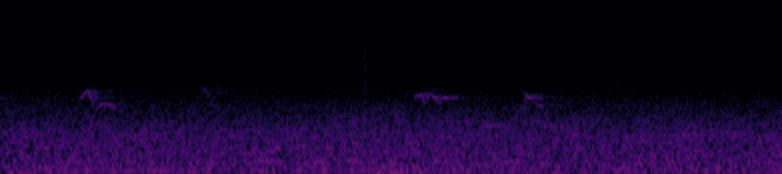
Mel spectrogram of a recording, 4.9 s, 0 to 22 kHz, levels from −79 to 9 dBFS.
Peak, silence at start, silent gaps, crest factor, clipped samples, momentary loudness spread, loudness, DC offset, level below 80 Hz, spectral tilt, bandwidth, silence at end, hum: -42 dBFS; 0 s; none; 14 dB; under 0.1%; 2 LU; -56 LUFS; under 0.1%; -64 dBFS; -5 dB/octave; 16 kHz; 0 s; none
